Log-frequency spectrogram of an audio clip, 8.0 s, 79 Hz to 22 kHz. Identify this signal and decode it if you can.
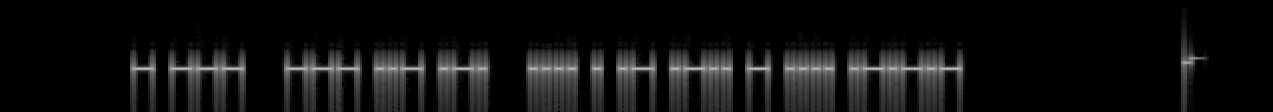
Morse code, heard as a keyed tone, about 30 wpm, 700 Hz. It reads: TO OUR HEALTH.
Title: Sentences from Top 600 Words 30wpm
